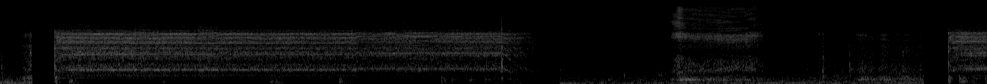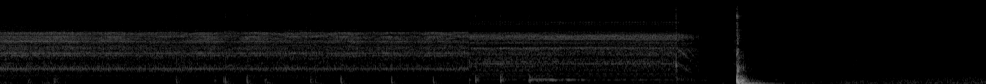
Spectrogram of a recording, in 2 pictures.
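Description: Electric hand mixer whipping egg whites and sugar into meringue in a glass bowl, its motor running with a steady whine in two long stretches with a pause between them. A single sharp knock near the end is the loudest sound.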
